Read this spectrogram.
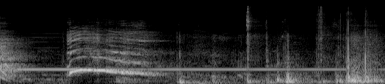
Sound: shrieks

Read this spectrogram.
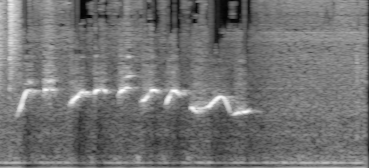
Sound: whistles

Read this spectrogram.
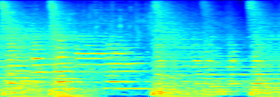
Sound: energetic patriotic music; car horn honks

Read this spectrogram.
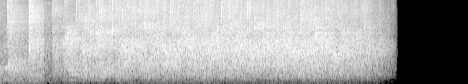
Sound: applause

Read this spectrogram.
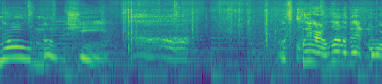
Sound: gasps

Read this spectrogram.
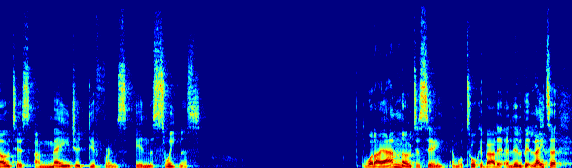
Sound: sips tea

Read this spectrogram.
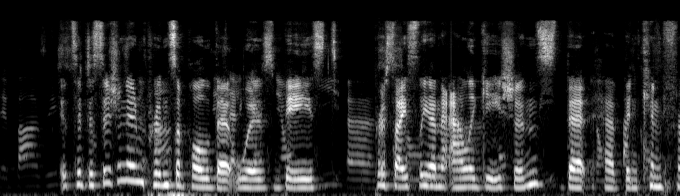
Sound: speaking French

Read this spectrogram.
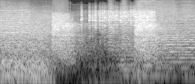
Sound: sputtering

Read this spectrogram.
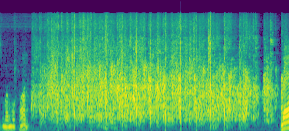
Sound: audience applauding

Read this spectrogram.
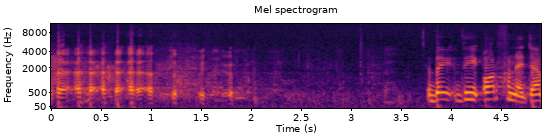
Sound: laughter

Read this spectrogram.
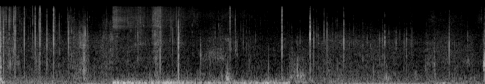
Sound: coffee pouring

